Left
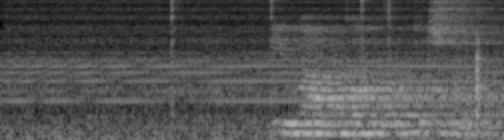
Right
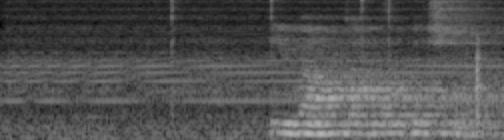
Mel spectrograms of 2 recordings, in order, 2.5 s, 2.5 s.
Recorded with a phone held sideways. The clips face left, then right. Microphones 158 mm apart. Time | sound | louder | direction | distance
1.3 | a woman speaking | right 1 dB | 35° right (ahead or behind) | 0.8 m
